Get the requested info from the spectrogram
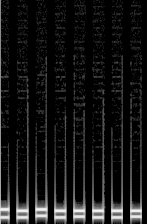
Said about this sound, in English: All right, now more beep, beep, beep sounds and back to the show.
